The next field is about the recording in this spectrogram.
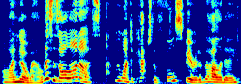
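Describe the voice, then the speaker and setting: Actress doing ditzy sweet young gal from old radio comedy, high bouncy voice, totally literal. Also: female voice, sing-song, moderate pace. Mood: sweet, credulous. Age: young adult. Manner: naive, scatterbrained, earnest. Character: sweet, dim-witted, literal-minded young single woman.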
